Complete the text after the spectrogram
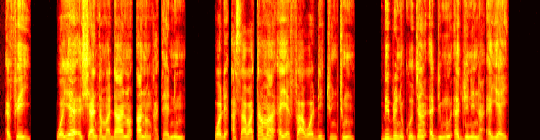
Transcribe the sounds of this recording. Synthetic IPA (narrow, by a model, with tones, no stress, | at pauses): æ˨fe˨i˦ | wɔ˨jɛ˦˨æ˨ɕi˨a˦n̩˦tʰã˨mã˨dãː˦nʊ̃˦ʔa˦nʊ̃˨ŋ̩˨kʰa˨tʰa˨nĩ˦m | wɔ˦dɪ˨ʔa˨saː˨wa˨tʰã˦mã˨ʔɛ˦jɛ˨fa˦a˨wɔ˦dɪ˦tʰũ˨ntʰũ˦m | bi˦bɾi˦nʊ̃˨kʰu˨o˨d͡ʑã˦næ˦di˨mũ˦ʔæ˦d͡ʑᶣĩ˦nĩ˦nã̰˨ʔɛ˦jɛ˦˨ɪ˦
